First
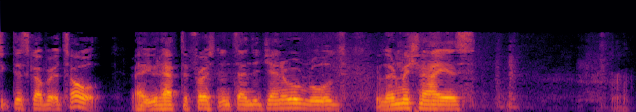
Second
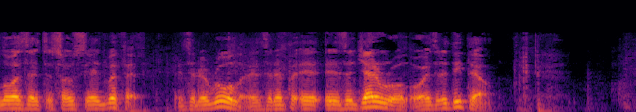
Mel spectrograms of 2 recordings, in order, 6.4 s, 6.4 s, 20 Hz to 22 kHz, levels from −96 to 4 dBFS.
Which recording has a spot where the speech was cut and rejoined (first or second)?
first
